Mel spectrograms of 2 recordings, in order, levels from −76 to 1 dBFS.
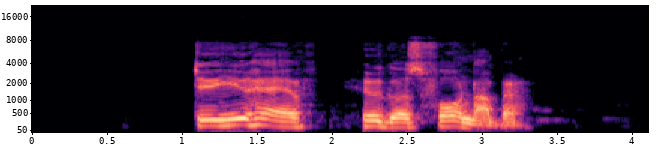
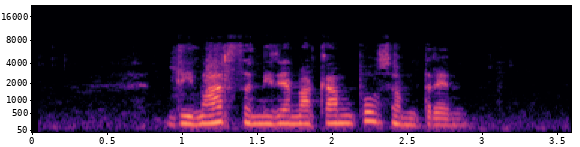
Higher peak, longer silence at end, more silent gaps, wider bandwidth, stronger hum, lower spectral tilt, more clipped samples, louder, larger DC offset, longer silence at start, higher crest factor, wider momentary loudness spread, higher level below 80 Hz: first, 0 dBFS vs -4 dBFS; first, 0.85 s vs 0.7 s; neither; second, 8 kHz vs 9.4 kHz; neither; about the same, -5.5 dB/octave vs -5.5 dB/octave; neither; first, -13 LUFS vs -24 LUFS; neither; first, 1.1 s vs 0.7 s; second, 14 dB vs 22 dB; second, 9 LU vs 12 LU; about the same, -58 dBFS vs -60 dBFS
